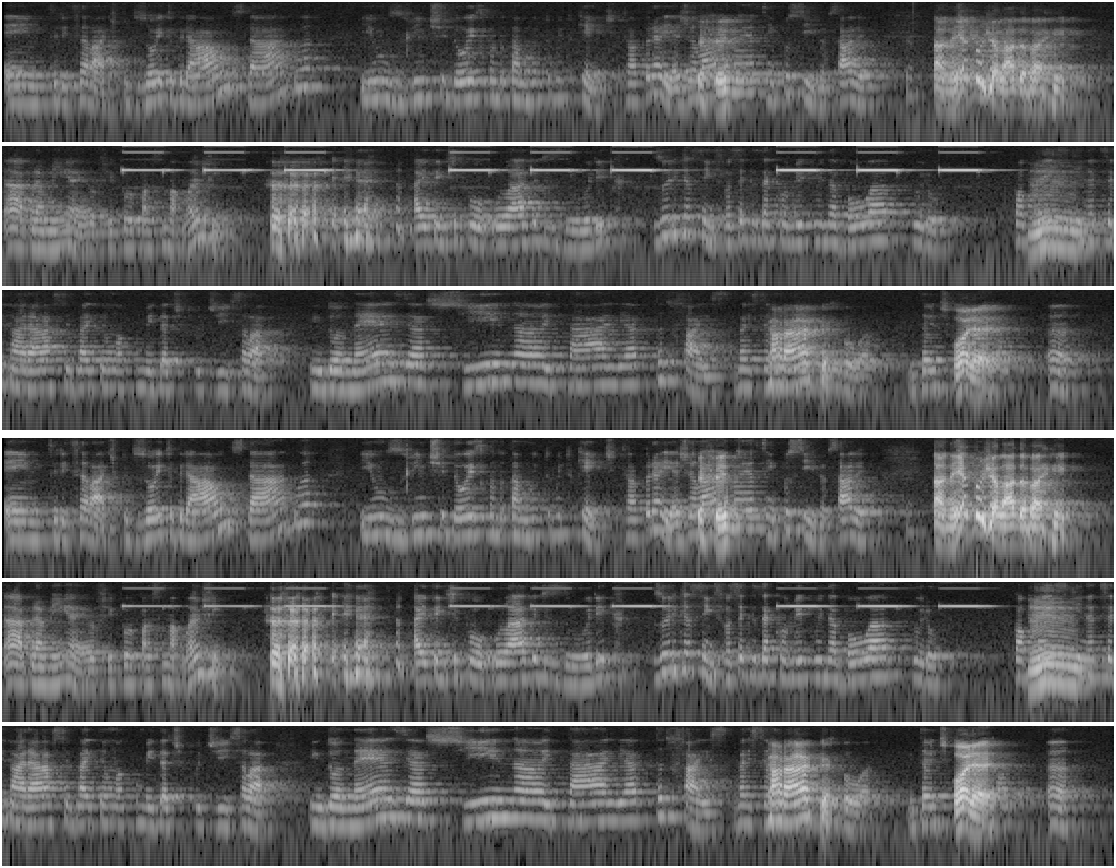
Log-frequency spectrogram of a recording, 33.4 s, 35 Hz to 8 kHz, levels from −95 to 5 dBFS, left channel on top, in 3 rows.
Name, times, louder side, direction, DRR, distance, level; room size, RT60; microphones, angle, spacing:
voice 1, 0.0-3.2 3.6-8.7 9.0-10.0 11.1-13.4 14.4-17.3 17.6-20.5 21.2-25.0 25.3-31.0 31.3-32.3 32.7-32.9, right 3 dB, 45° right, 4 dB, 1.1 m, -35 dB
voice 2, 7.0-7.3 9.3-10.6 13.8-14.3 21.4-21.9 29.9-30.5 31.8-32.2, right 6 dB, 70° right, 8 dB, 0.4 m, -21 dB
sound 1, 9.0-9.1 12.3-12.9 13.1-13.7 13.9-14.4 15.6-16.1 16.4-16.9 17.2-17.7 18.8-19.4 19.7-20.2 20.5-21.0, left 7 dB, 70° left, 0.6 m, -22 dB
18.5 x 10.5 x 5.5 m, 1.3 s
head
